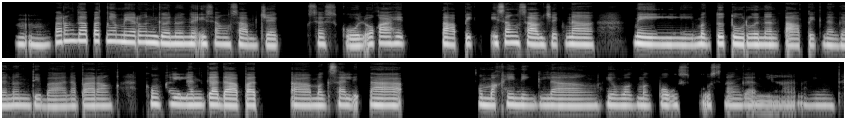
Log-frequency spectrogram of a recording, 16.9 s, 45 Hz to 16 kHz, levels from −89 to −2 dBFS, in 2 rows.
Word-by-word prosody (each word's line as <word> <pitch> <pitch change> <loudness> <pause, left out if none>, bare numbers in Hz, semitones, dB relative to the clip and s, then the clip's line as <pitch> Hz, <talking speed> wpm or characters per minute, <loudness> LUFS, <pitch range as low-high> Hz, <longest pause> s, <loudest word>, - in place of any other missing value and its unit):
mm. 195 -2 -1
Parang 275 +3 +2
dapat 275 -1 +3
nga 270 -1 +2
meron 240 -2 +4
ganun 205 -1 +4
na 205 - +2
isang 200 -1 0
subject 175 -2 -1 0.2
sa 200 -2 -4
school 165 +1 -1
o 205 - +1
kahit 215 -1 +2 0.3
topic, 195 -1 +1
isang 225 +1 +2
subject 190 -3 +2
na 195 -1 +4 0.4
may 200 -3 +6 0.4
magtuturo 195 0 +3
ng 185 -1 +1
topic 175 +1 -1
na 180 - 0
gano'n, 175 +1 -1
'di 175 - -3
ba, 160 0 -3
na 165 - -4
parang 170 0 -2 0.3
kung 195 -2 0
kailan 185 -2 +1
ka 190 0 +5
dapat, 175 0 +3 0.3
ah, 175 -1 +1
magsalita 175 +1 0 0.8
o 190 - +2
makinig 180 0 -1
lang, 170 -1 -1
yung 180 -1 0
wag 175 -1 -2
mag-post 175 0 -4
post 180 -2 -8
ng 85 -1 -3
gan'yan 85 -1 -8
yun. 175 -1 -7
180 Hz, 155 wpm, -23 LUFS, 175-200 Hz, 0.8 s, may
